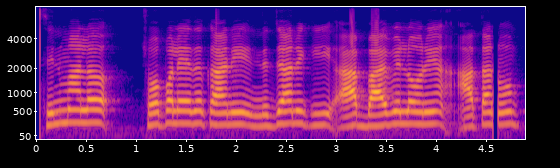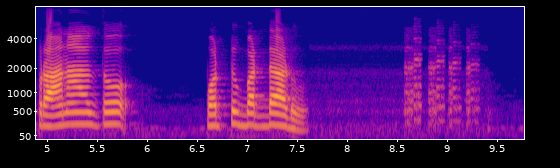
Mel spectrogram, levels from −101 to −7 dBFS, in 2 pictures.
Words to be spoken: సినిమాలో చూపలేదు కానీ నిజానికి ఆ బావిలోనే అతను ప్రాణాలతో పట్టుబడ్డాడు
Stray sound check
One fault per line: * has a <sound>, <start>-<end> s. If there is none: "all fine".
* has a dropout, 4.6-4.6 s
* has a laugh, 8.6-9.3 s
